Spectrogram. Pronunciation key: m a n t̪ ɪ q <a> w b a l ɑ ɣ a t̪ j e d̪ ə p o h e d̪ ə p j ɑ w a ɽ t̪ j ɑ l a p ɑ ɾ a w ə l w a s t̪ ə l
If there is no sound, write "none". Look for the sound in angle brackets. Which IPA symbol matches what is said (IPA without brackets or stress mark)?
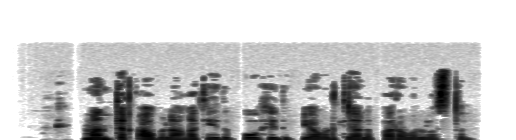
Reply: a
